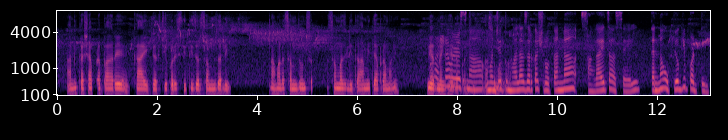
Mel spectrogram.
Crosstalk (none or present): present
